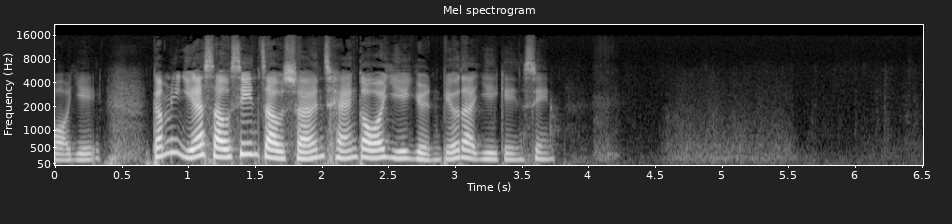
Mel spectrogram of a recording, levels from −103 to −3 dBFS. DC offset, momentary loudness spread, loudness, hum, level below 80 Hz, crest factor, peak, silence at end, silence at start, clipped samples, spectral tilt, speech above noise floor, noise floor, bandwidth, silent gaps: under 0.1%; 15 LU; -18 LUFS; none; -50 dBFS; 20 dB; 0 dBFS; 2.75 s; 0 s; under 0.1%; -5 dB/octave; 48 dB; -66 dBFS; 15.5 kHz; none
